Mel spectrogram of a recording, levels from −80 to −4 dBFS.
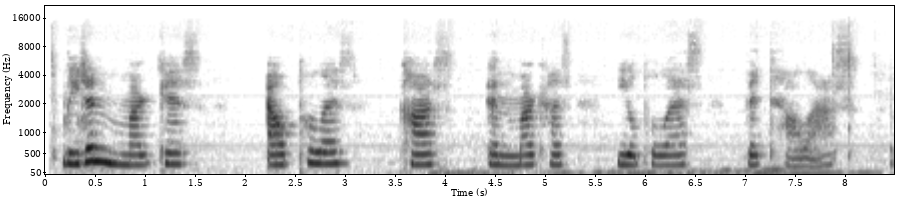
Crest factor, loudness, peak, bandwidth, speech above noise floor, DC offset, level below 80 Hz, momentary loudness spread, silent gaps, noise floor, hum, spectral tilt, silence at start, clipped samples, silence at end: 22 dB; -24 LUFS; -2 dBFS; 15.5 kHz; 37 dB; under 0.1%; -48 dBFS; 18 LU; none; -60 dBFS; none; -4.5 dB/octave; 0.05 s; under 0.1%; 0 s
